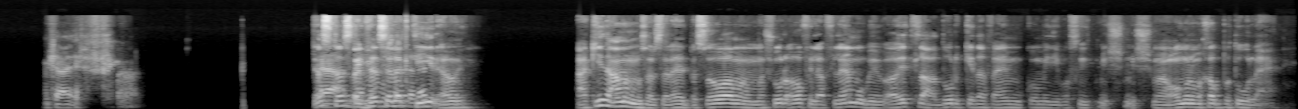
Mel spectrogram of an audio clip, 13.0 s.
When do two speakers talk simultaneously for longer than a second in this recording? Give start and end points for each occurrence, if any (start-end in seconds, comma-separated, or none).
3.2-4.5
